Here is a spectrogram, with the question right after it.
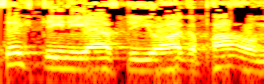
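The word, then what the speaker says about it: agapaō: In verses 15 and 16, Jesus asks Peter, do you agapao me? A-G-A-P-A long O. Do you agapao me?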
